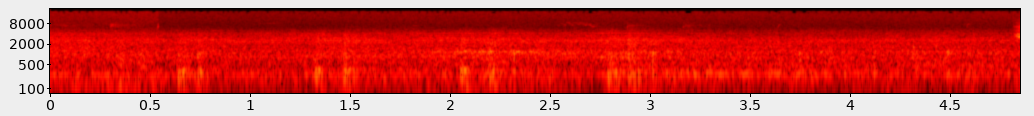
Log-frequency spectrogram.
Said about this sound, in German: Wir hören jetzt einen Zug auf der Lahntalbahn.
